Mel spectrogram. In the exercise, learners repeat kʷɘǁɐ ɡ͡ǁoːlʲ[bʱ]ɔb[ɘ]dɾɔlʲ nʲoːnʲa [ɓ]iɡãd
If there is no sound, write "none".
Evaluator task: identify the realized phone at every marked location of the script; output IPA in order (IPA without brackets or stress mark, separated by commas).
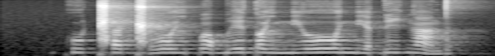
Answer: ɓ, e, ɗ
